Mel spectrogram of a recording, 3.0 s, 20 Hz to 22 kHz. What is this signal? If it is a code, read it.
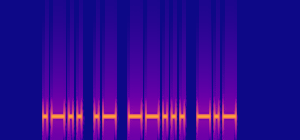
Morse code, heard as a keyed tone, about 28 wpm, 700 Hz. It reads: LA7K
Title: DXCC-100 Call Signs - 4 Characters - Repeated 2x - 28wpm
